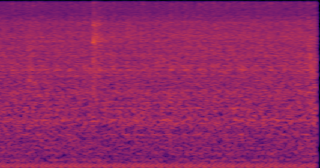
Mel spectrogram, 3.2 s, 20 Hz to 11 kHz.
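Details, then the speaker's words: 1988 Toyota FJ62 Land Cruiser, about 290K miles, warm idle after distributor timing set with timing light, temperature gauge just below middle (~190°F): even, steady rumble, no misses or hunting; idle slightly high. "let me see what the idle is at idle's a little high so I'm going to run that down a little bit"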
